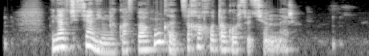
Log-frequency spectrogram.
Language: Armenian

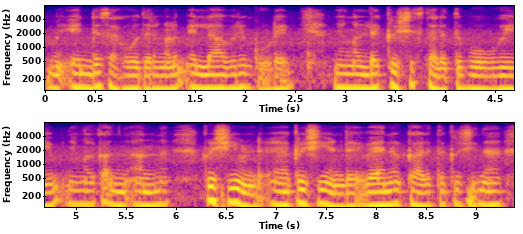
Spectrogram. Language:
Malayalam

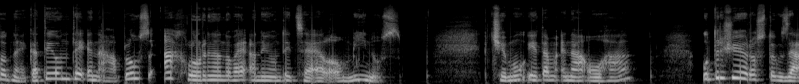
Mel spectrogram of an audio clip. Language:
Czech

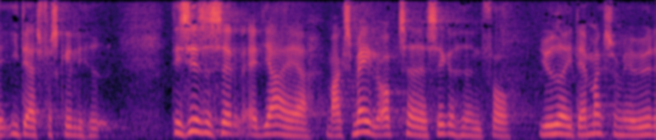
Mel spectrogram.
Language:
Danish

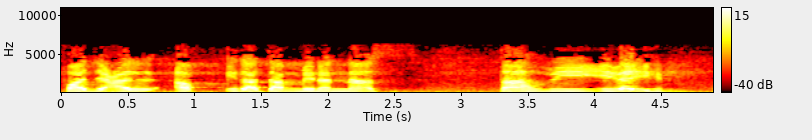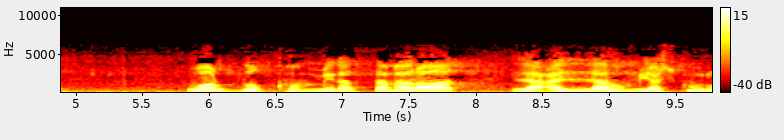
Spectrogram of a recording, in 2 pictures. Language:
Urdu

